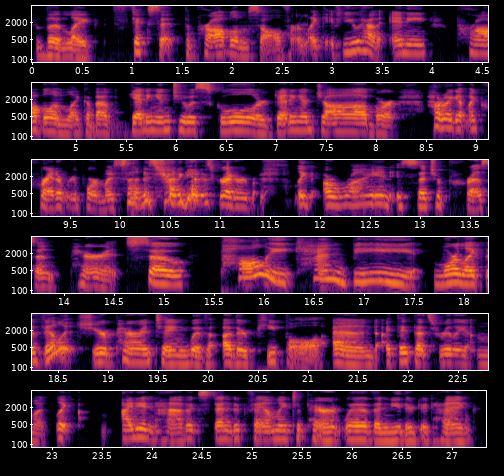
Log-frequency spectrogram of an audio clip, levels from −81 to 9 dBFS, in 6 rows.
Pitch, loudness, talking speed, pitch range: 165 Hz, -19 LUFS, 175 wpm, 150-195 Hz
